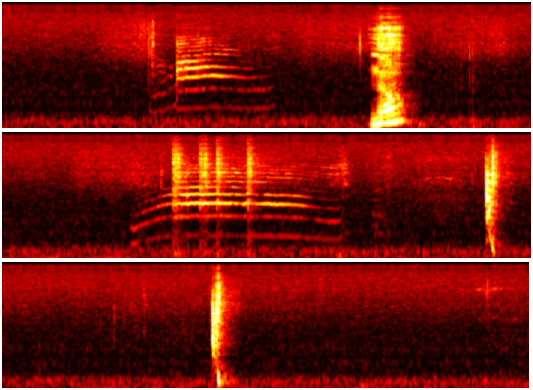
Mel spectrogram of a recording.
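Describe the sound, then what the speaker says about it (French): A cat meows several times indoors, with drawn-out plaintive calls and a couple of short sharp yowls, spaced across a quiet room with a faint background hum and a brief spoken word. "C'est un chat malheureux, bah ouais"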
